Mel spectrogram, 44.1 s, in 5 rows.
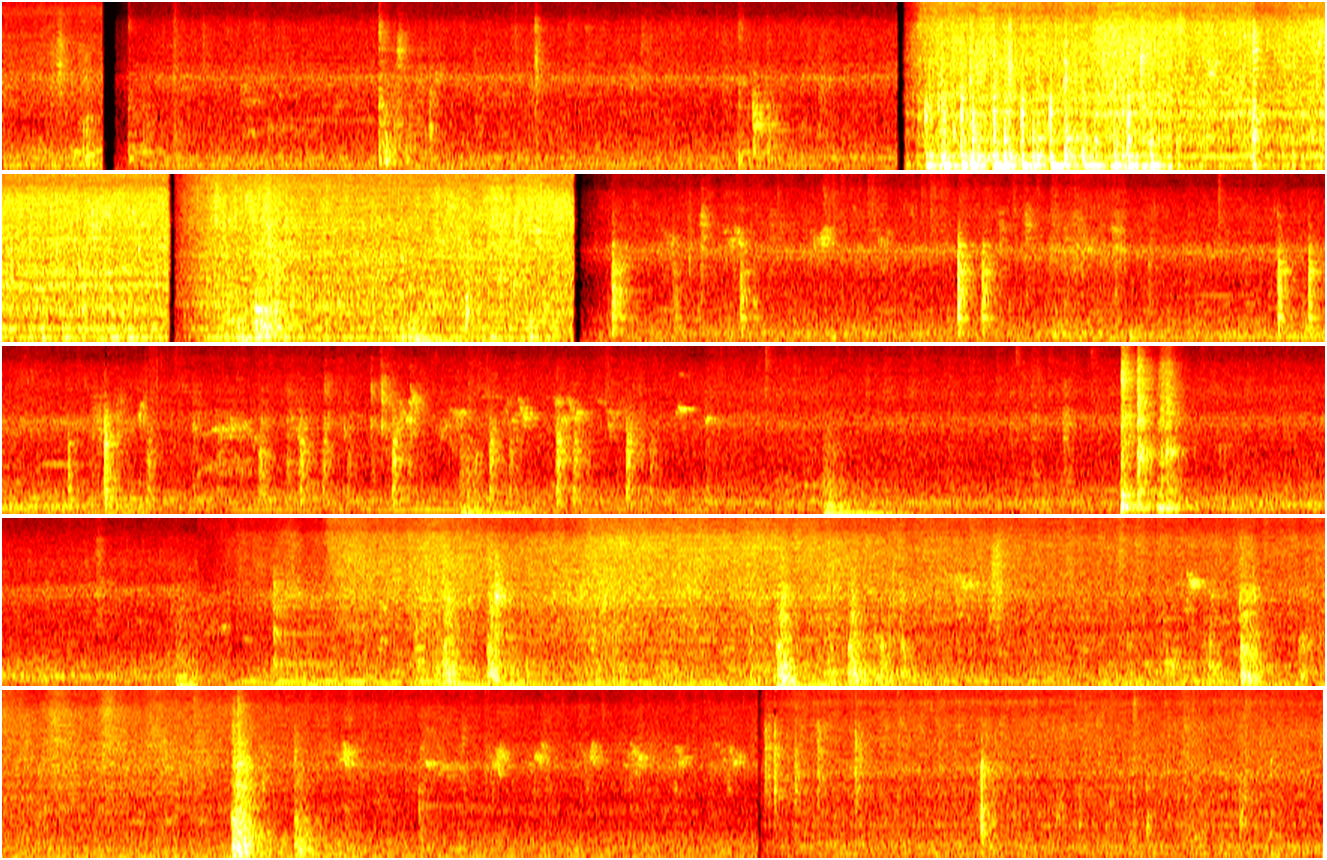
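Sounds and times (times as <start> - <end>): food sizzling in a pan: 6.0 - 12.7, 28.0 - 44.0.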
